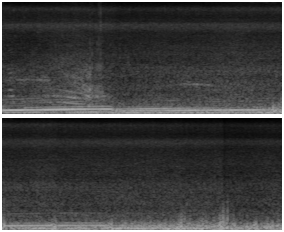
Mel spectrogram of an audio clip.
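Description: Car engine running at low, steady revs while the car rolls slowly down a pit lane, a low hum that turns rougher and more uneven about halfway through.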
